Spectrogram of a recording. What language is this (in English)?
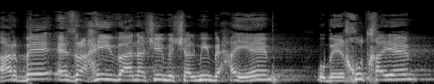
Hebrew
